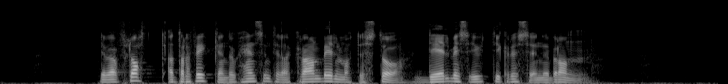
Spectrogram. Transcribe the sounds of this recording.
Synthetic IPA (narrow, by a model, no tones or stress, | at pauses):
d̪̥eːʋɑːɾflɔt̪ɑt̪ːʰɾɑfɪkənt̪uːkhɛnsyːnt̪ʰɪlɑ̰t̪̚kʰɾɑːnbiːln̩mɔt̪əst̪oːd̪eːlʋiːsʉːt̪əiːkʰɾʏsəʉnd̪əbɾɑnn̩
